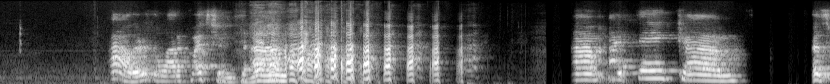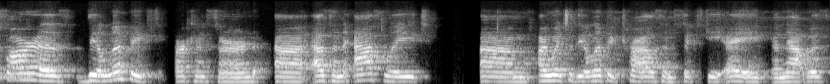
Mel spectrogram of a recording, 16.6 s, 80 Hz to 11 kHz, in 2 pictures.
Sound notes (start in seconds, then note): 2.4 laughing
